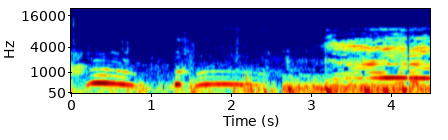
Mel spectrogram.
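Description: Men's wordless hooting and whooping: two short 'hoo' calls, the first bending up and down, in the first half, then a long, loud cry near the end over a low rumble.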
